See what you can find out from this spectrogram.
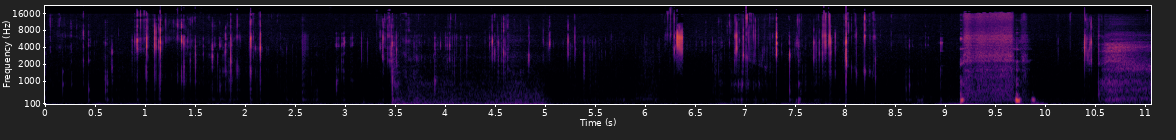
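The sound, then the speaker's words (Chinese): Wet chewing of soft food, pieces of Hami melon, with scattered smacking and squishing mouth sounds and a brief low rumble partway through, no talking. “妈妈呀，是看你嚼得很辛苦，用舌头帮你助推一下，这样应该就没问题了吧？”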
